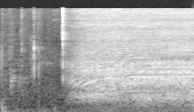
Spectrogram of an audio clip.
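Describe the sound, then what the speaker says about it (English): A heat gun switches on with a click and then blows a steady, loud airy roar at close range to shrink tubing, holding constant to the end after a few faint handling knocks. "I have a heat gun, so I use it."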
